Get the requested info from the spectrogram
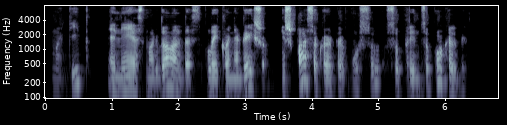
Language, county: Lithuanian, Kaunas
